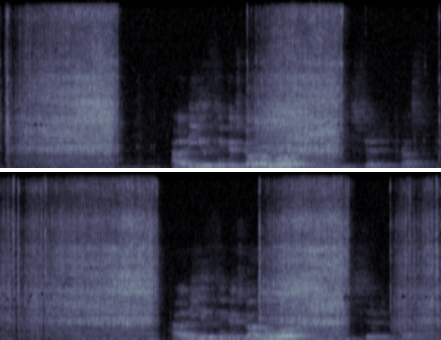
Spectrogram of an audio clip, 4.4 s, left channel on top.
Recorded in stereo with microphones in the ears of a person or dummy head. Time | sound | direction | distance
1.7 | a man speaking | 40° left (ahead or behind) | 1.6 m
